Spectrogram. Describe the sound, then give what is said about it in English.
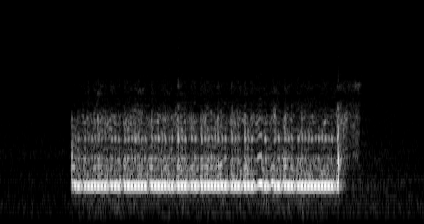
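A single steady electronic telephone tone of an outgoing phone call holds for about two seconds and then cuts off abruptly, like a ringback or dial tone. It is clear and fairly loud, with no voices. “So this is her phone call to Danny.”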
